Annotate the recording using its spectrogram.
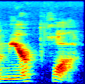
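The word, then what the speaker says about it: mirepoix: flavor base for anything it's called a mere Hua m-i-r-e-p-o-x pronounced but we are adding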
